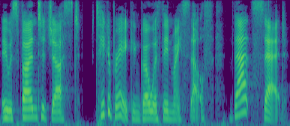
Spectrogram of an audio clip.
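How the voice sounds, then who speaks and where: A woman's voice: fairly low pitch, expressive, unhurried, a bit bright, smooth, dry recording, clean studio sound. A woman hosting her own podcast, talking in a chatty, upbeat way and laughing often. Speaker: podcast host. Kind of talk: casual solo podcast monologue.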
